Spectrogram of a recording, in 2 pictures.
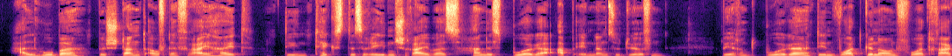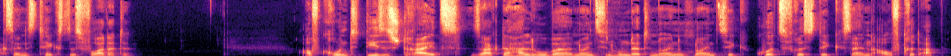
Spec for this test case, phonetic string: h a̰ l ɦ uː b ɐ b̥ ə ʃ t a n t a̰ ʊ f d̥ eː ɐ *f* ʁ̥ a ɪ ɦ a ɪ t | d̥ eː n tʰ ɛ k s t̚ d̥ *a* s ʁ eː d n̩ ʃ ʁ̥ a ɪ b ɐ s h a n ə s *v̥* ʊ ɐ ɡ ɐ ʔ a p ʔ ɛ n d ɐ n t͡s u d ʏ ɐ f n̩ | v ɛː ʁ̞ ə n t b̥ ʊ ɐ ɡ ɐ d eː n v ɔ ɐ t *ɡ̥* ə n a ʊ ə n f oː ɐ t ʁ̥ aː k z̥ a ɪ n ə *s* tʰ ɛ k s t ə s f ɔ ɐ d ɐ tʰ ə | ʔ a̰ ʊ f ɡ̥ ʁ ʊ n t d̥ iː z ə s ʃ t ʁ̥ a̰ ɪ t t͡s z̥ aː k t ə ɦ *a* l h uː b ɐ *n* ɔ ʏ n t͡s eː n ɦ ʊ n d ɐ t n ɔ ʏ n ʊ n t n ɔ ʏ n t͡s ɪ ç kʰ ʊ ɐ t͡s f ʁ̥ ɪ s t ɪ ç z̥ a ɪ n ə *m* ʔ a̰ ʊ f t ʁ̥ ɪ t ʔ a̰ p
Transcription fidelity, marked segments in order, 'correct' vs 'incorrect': correct, incorrect, incorrect, correct, correct, correct, correct, incorrect

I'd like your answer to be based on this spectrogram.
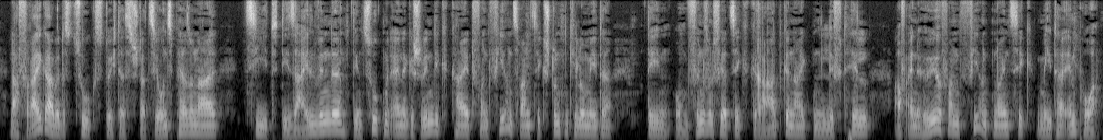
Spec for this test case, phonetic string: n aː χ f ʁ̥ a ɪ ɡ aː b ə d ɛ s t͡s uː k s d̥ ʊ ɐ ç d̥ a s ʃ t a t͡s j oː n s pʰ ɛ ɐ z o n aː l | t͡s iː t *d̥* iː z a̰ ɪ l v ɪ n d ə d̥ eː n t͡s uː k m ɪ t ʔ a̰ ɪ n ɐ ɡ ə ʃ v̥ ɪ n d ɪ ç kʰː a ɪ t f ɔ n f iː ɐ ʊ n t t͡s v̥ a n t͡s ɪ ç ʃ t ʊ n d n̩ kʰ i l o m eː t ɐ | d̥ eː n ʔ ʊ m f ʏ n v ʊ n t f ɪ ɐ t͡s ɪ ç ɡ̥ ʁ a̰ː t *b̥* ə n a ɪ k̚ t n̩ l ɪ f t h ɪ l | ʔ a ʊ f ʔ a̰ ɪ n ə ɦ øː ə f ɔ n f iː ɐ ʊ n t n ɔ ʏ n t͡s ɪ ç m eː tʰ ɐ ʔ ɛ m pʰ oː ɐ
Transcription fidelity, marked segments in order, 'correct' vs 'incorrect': correct, incorrect

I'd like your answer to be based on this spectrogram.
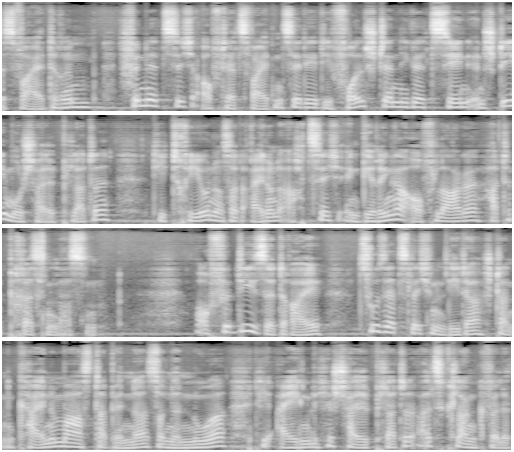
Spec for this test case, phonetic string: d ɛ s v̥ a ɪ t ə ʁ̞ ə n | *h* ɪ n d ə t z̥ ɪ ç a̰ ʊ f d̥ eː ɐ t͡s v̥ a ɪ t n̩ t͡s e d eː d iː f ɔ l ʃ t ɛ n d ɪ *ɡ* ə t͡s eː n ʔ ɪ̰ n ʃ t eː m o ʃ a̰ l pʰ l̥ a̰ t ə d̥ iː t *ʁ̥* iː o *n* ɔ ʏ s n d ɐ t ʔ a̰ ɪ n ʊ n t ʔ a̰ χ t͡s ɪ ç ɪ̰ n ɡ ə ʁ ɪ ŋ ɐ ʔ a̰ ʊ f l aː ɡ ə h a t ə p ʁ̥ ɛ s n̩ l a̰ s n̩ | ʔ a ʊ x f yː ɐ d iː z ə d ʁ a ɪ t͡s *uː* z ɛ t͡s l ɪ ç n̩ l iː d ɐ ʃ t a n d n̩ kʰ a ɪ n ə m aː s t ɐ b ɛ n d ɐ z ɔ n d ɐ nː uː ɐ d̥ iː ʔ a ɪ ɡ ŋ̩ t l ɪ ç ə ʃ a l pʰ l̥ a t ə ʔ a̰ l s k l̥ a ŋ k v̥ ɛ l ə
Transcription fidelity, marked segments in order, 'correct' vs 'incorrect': incorrect, correct, correct, correct, correct

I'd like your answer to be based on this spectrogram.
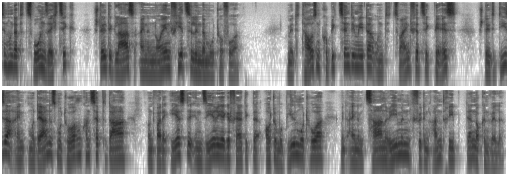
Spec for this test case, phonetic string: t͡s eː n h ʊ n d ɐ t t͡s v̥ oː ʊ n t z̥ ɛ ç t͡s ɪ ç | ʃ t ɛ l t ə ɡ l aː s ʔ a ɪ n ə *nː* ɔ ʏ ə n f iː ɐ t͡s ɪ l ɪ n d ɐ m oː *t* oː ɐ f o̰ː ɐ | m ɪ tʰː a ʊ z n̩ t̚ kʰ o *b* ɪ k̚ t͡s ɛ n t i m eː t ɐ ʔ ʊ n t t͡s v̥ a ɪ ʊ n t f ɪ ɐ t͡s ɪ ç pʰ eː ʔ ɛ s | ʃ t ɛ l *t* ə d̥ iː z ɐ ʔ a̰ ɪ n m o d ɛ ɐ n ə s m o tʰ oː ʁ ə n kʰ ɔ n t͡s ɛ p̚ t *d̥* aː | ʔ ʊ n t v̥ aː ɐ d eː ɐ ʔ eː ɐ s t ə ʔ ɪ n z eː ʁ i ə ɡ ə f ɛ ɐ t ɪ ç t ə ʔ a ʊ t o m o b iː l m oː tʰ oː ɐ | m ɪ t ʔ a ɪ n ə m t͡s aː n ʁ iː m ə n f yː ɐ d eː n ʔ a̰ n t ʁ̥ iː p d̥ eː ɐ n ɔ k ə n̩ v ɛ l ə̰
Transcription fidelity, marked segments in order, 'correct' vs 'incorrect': correct, incorrect, correct, correct, correct

